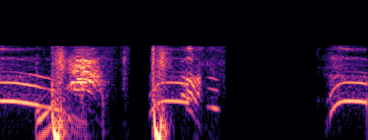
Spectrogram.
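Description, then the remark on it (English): Two sharp, fairly loud slap-like smacks land about a second apart, each mixed with strained groaning vocal sounds; after a brief silence, another drawn-out groan rises near the end. “Did you hear a slap or something like that?”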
